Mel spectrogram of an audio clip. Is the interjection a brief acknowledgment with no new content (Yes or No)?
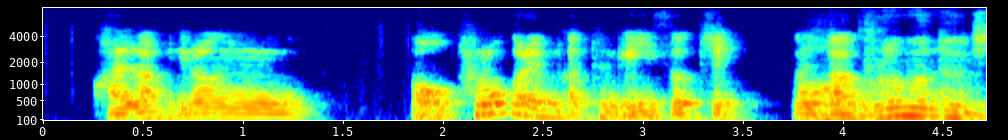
No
